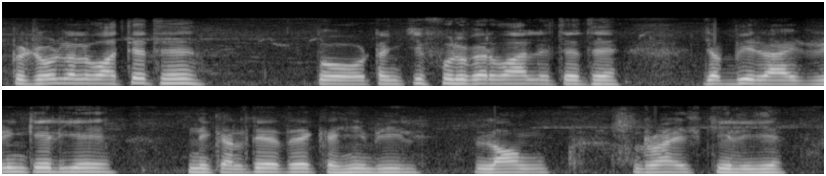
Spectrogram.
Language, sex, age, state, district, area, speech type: Urdu, male, 18-30, Uttar Pradesh, Lucknow, urban, spontaneous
